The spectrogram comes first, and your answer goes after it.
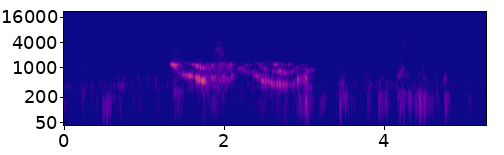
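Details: Blenheim Cavalier King Charles Spaniel puppy, six weeks old, from a litter including Roman and Blue, indoors in a home puppy pen: a two-part drawn-out crying whine, each part sliding downward, followed by soft scuffling and small squeaks.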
